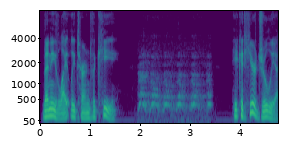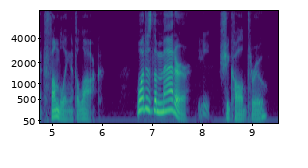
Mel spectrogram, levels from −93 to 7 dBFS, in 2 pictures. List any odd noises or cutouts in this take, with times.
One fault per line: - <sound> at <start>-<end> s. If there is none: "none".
- bark at 1.9-3.5 s
- laugh at 7.9-8.1 s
